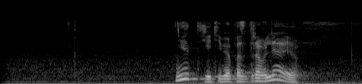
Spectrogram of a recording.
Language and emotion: Russian, positive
